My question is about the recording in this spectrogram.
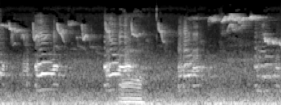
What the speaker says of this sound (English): There's some low-flying geese.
